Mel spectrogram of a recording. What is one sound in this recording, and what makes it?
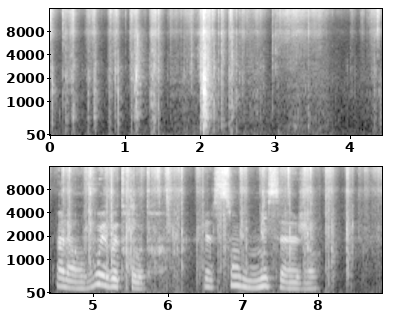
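Paper cards rustle and tap against a table.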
